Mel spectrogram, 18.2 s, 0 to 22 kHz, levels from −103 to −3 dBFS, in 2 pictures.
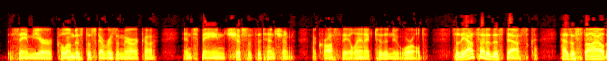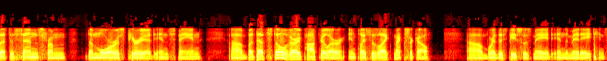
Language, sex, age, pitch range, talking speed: English, male, 40-59, 75-100 Hz, 180 wpm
